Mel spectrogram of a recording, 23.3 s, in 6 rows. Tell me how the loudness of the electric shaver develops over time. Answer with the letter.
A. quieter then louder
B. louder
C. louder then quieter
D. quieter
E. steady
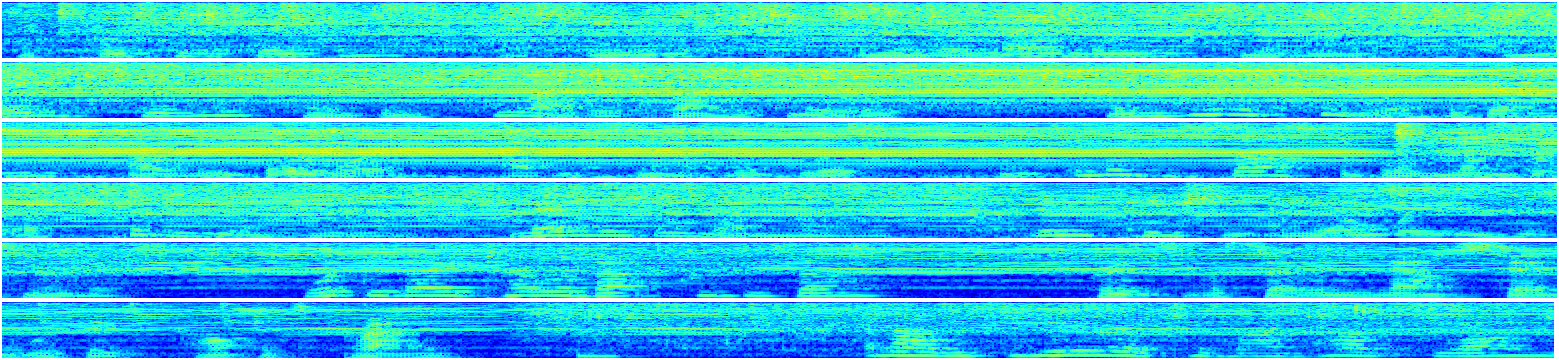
C.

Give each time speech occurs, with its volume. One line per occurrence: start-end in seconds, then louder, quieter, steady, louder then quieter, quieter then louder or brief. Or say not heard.
0.0-23.2 steady.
